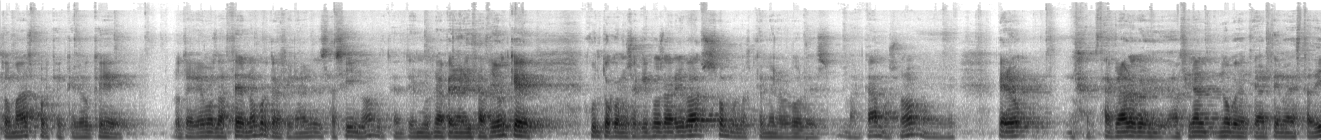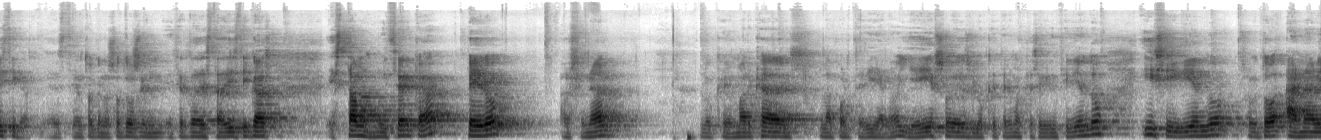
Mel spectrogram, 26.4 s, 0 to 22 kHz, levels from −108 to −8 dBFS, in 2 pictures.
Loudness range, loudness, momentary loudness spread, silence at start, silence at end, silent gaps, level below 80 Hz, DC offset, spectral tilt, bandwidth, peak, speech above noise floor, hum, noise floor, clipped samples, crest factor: 8 LU; -23 LUFS; 18 LU; 0 s; 0 s; none; -64 dBFS; under 0.1%; -6 dB/octave; 16 kHz; -2 dBFS; 31 dB; none; -54 dBFS; under 0.1%; 22 dB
